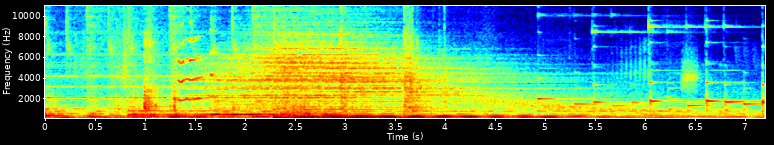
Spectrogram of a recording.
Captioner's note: suspenseful music continues; door creaks; gentle music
